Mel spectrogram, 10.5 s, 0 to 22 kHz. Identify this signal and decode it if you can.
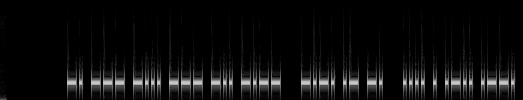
Morse code, heard as a keyed tone, about 20 wpm, 700 Hz. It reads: NOBODY CAN HELP
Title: Sentences from Top 1600 Words 20wpm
